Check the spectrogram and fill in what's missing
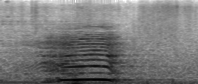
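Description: A single loud, drawn-out moo from a nearby cow in a farm barn, rising and then fading over about a second against a low background hum.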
